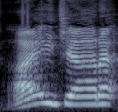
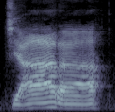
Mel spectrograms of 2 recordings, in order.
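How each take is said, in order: First: Australian accent. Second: Said in the usual way. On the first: Shown as a demonstration. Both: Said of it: "that's my Australian accent".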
